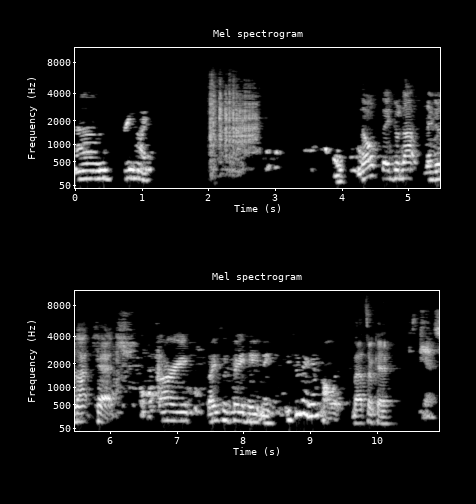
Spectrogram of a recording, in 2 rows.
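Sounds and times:
speech: 0.0s - 1.2s, 3.9s - 10.9s
dice rolling on a table: 2.0s - 2.9s
laughter: 4.4s - 9.4s.

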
